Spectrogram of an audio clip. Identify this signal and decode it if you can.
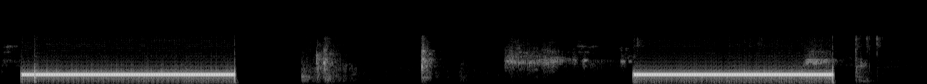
Ringback tone (North America), 440 + 480 Hz.
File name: out- - - - - .16266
